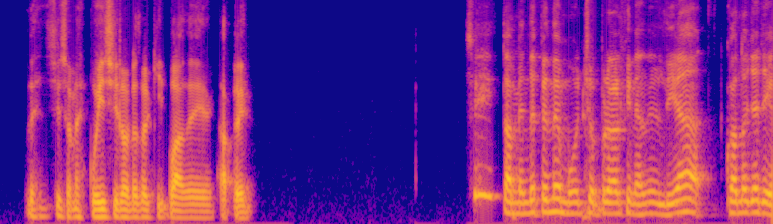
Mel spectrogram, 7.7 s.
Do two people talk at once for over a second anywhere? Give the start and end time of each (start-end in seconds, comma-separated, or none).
none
